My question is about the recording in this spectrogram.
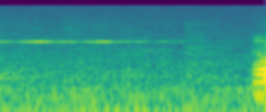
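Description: A pause in a man's speech: room tone with a low hum and a thin, steady high-pitched tone that fades out about one and a half seconds in. The man's voice starts again at the very end.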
